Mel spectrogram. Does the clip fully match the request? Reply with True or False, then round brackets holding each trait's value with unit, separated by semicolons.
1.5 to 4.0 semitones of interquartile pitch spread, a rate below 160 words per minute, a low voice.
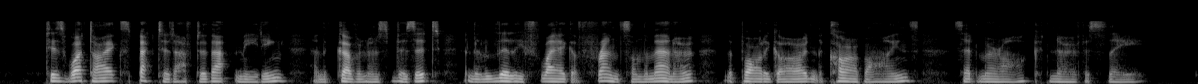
True (2.9 semitones; 150 wpm; 130 Hz)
